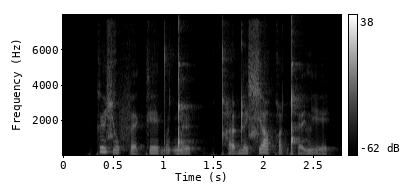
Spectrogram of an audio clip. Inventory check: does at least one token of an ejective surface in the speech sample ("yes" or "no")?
yes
